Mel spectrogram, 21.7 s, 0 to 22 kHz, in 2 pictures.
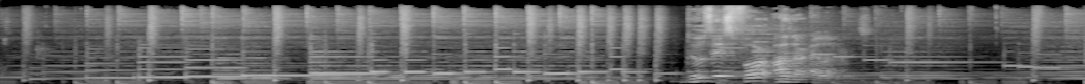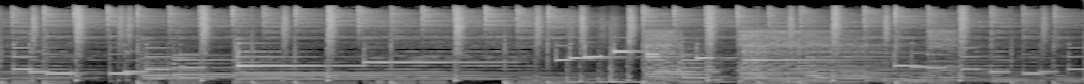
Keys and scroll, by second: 12.8 z, 14.6 space.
